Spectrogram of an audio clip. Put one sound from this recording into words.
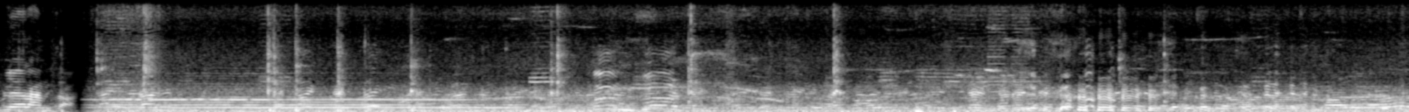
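Drumsticks tap and click together.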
